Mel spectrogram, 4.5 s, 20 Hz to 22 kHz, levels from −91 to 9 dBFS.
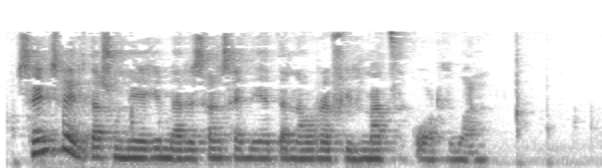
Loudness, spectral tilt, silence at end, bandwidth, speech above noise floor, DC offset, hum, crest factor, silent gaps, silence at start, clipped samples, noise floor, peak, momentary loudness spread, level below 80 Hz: -24 LUFS; -4.5 dB/octave; 0.6 s; 11.5 kHz; 33 dB; under 0.1%; none; 18 dB; none; 0.1 s; under 0.1%; -57 dBFS; -6 dBFS; 14 LU; -60 dBFS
